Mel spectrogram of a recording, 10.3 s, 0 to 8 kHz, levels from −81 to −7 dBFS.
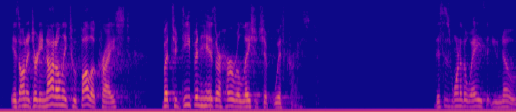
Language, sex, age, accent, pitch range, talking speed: English, male, 40-59, American, 125-205 Hz, 155 wpm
